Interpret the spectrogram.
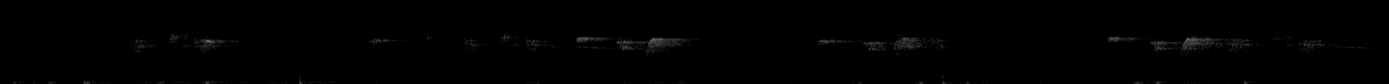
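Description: Songbird chirping and twittering in quick phrases about a second long, with short pauses between them.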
